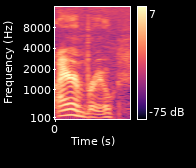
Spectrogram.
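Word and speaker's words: Irn-Bru: get my case of iron brew which is spelled irn bru so i'm gonna have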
